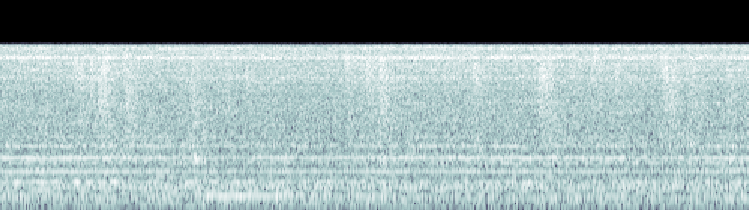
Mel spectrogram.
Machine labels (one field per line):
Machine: fan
